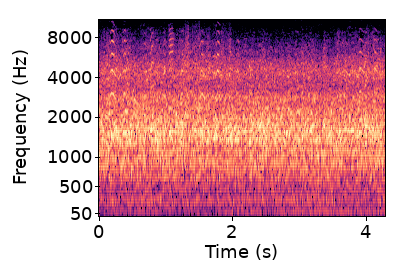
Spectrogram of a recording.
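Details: Huge flocks of geese flying back to roost on Kabukuri-numa marsh at sunset, calling in unison; a thick chorus of overlapping honks with a faint low hum underneath.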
